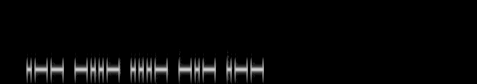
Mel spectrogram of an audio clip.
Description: Morse code, heard as a keyed tone, about 28 wpm, 700 Hz. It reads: WXVKW
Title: Code Groups - 5 Letters - 30wpm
